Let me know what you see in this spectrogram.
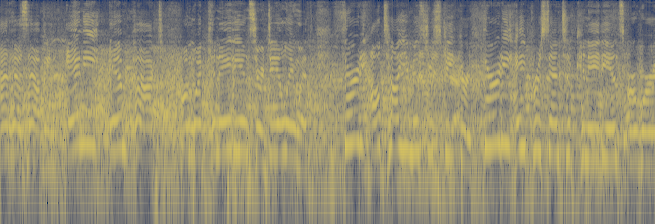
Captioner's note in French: voix de l'interprète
